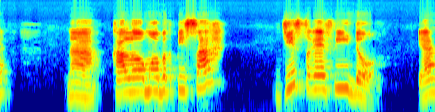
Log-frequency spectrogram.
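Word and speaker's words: ĝis revido: Nah, kalau mau berpisah, gis revido. Ya, G dengan topi dibacanya J. Jadi gis revido.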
